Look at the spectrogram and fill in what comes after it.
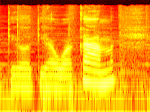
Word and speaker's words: Teotihuacán: Realmente escuchar esta particularidad tan especial de Teotihuacán, me dijeron que se pronuncia así.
